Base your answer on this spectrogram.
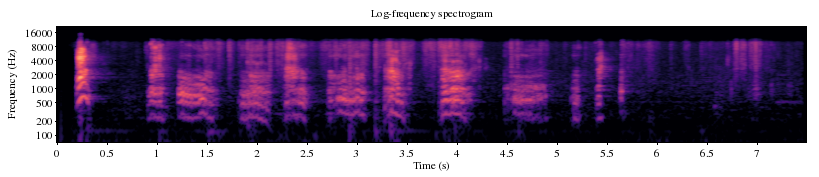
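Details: Toy Poodle in a pet shop, giving a rapid run of short, sharp yappy barks for about four seconds, then fainter scattered yips trailing off.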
